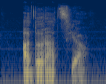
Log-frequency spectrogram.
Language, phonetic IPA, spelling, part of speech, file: Polish, [ˌadɔˈrat͡sʲja], adoracja, noun, Pl-adoracja.ogg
